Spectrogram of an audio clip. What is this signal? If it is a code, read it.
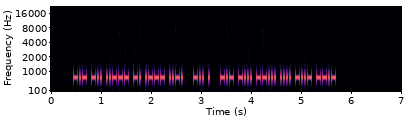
Morse code, heard as a keyed tone, about 37 wpm, 700 Hz. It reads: KD2NJF DE KB7HXQ
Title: USA Callsign DE Callsign - 6 Characters - 40wpm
